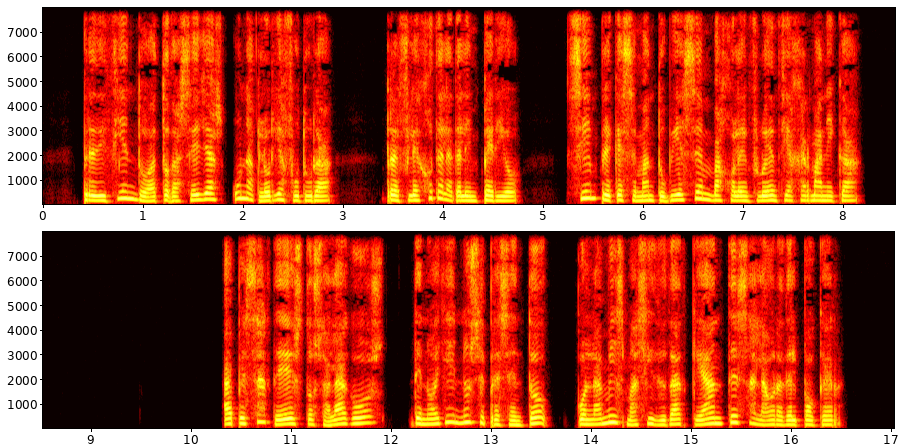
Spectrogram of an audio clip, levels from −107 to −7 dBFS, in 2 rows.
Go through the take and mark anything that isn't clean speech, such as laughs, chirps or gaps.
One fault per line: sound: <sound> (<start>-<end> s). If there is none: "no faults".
no faults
